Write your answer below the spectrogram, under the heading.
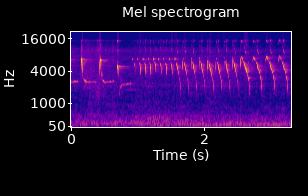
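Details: Young canary giving a long rolling song, used as a lure to get other young canaries singing: a few separate high chirps, then a rapid run of evenly repeated downslurred notes that keeps rolling to the end.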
